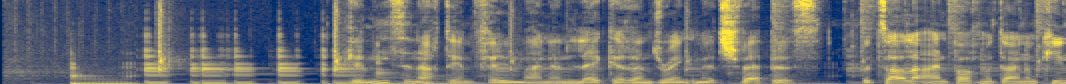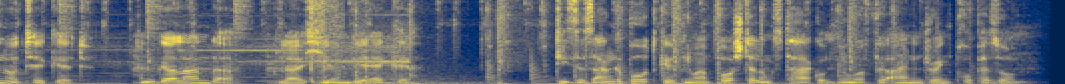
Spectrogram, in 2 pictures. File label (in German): Werbung Kino; Schweppes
